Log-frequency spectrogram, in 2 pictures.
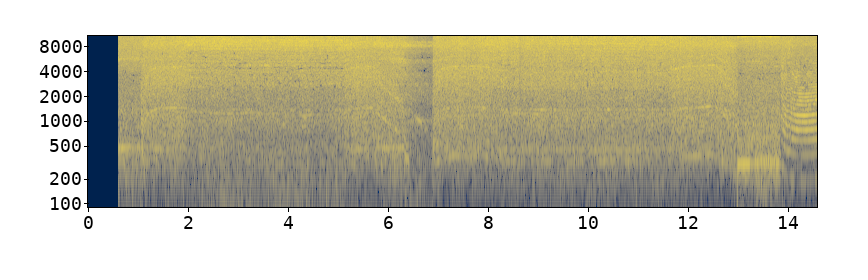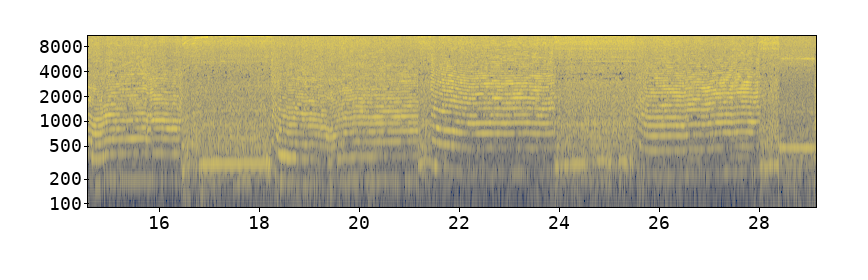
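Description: Makita thickness planer running loud and steady. From about halfway through, boards feed through it four times, and each cut adds a pitched buzz from the cutterhead that sags under load and recovers.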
